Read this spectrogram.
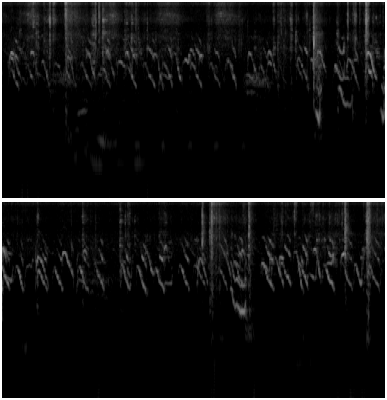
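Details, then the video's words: New-season grey francolin chicks calling together, a busy stream of quick, high, down-slurred cheeps from several birds, sprinkled with sharp taps and brief lower clucks early on. "grey francolin new season new chicks"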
